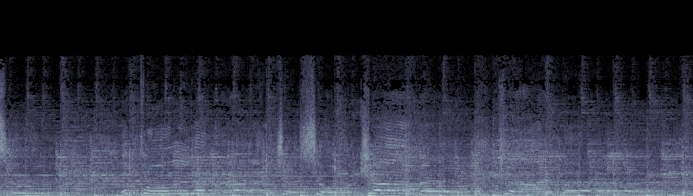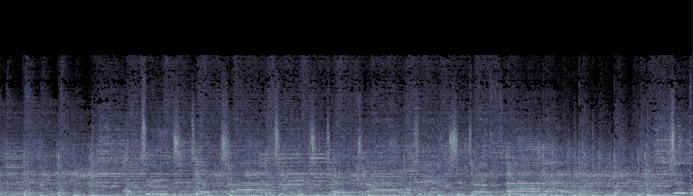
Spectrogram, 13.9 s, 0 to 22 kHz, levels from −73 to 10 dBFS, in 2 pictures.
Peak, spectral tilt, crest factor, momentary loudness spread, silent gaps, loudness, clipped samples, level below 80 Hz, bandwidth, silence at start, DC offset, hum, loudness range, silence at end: -2 dBFS; -3.5 dB/octave; 16 dB; 4 LU; none; -17 LUFS; under 0.1%; -26 dBFS; 16 kHz; 0 s; 0.8%; none; 2 LU; 0 s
